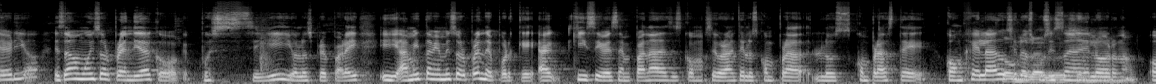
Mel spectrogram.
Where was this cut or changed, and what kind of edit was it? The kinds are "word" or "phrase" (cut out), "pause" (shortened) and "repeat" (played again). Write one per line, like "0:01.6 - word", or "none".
0:07.0 - word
